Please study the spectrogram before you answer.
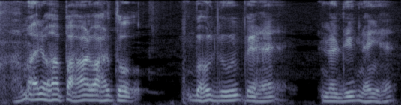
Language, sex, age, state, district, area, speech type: Hindi, male, 60+, Uttar Pradesh, Hardoi, rural, spontaneous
